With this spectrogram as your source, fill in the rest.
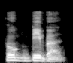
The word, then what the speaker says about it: حُبِّبَ: Вот здесь читаем касру. «Хуббиба», потому что стоит снизу значка.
